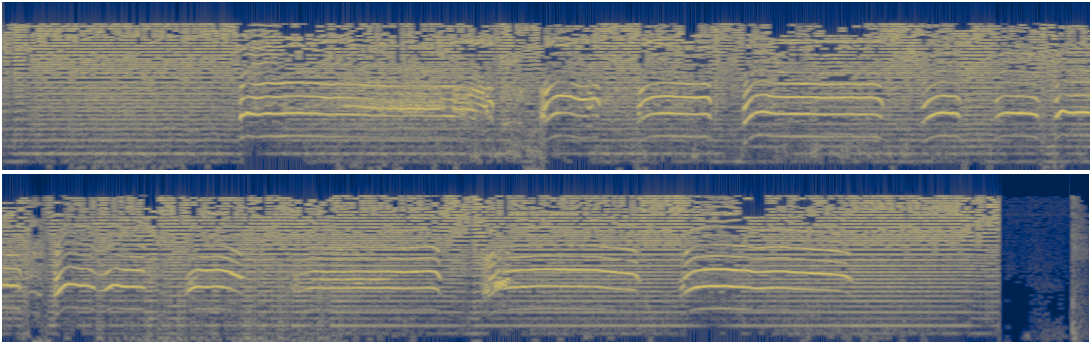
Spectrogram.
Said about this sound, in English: I guarantee some of you have not put on your mosquito spray, and those buzzing sounds have been the mosquitoes that have been attacking your sweet flesh.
